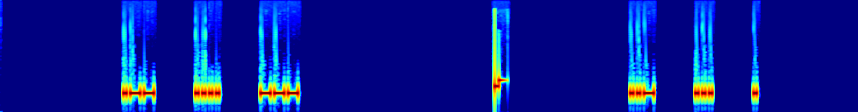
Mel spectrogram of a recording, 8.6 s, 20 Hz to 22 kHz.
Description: Morse code, heard as a keyed tone, about 36 wpm, spaced as for 16 wpm, 700 Hz. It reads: WHO USE
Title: 4x Character Spacing - Top 200 Words - 35wpm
